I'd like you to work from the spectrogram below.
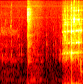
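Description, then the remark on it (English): A single sharp clink of a big tall glass filled with ice and Malort, then a short burst of crackly, rattling ice and a quick sip, all fairly quiet with no talking. “So myself, I have poured myself a nice big tall glass, all ice, of Malort.”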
